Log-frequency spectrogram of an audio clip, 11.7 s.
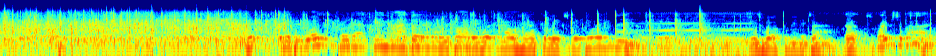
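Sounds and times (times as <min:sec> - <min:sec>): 
audience applause: 0:00.0 - 0:08.9
speech: 0:03.1 - 0:08.6, 0:09.4 - 0:11.6.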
